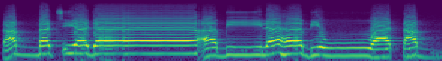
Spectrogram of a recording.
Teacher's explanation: Ada berhenti sekejap kemudian lantun. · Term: qalqalah akbar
